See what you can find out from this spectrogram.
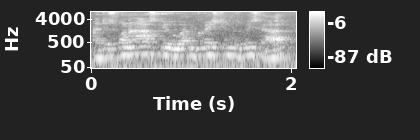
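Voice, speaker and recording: An older man with a New Zealand accent giving a relaxed, joking lecture to students, with plenty of "uh" fillers. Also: on the high side, quick pace. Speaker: guest speaker. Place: large room. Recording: echoey room recorded from far off, noisy.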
